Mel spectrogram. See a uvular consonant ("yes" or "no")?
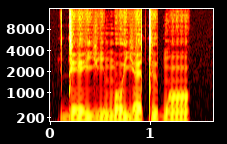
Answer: no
